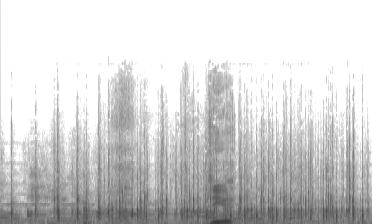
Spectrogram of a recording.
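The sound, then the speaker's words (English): Steady, dense applause of many hands clapping fills the whole stretch, a continuous crackling patter, with a person's voice briefly rising over it partway through. “You can talk over the applause”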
